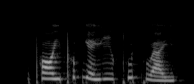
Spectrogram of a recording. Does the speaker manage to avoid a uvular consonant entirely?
yes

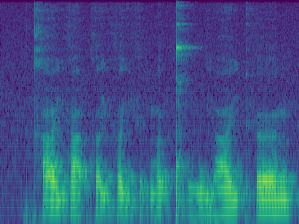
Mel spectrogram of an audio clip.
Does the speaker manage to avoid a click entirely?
yes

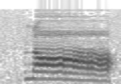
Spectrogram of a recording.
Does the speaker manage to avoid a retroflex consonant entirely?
no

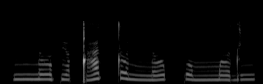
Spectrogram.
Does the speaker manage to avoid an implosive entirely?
yes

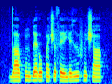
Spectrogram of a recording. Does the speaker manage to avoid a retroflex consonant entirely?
yes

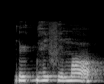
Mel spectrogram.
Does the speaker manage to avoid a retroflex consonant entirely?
yes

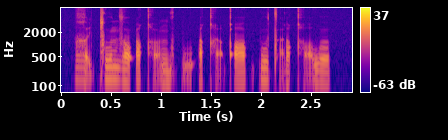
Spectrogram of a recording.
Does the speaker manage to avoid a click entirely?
no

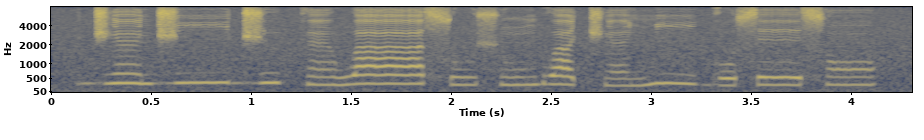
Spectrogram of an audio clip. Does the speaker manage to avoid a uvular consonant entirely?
yes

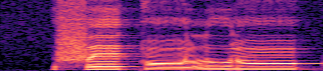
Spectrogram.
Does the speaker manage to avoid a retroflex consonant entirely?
yes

